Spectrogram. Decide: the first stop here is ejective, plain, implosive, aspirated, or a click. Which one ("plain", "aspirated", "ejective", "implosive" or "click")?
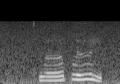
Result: aspirated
